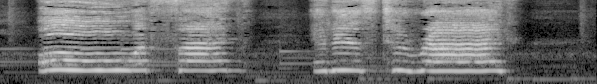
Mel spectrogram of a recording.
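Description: A woman singing loud held notes in four phrases, with short breaths between them.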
